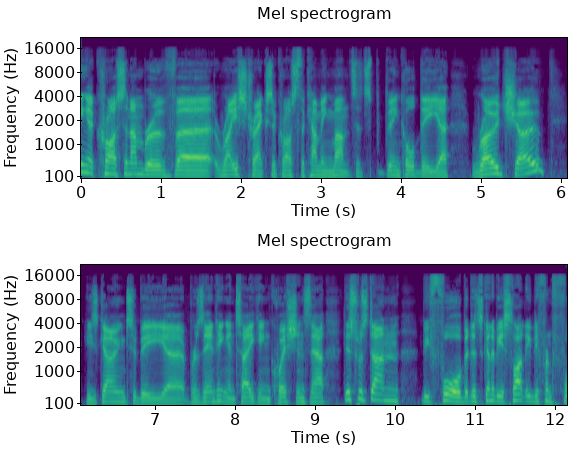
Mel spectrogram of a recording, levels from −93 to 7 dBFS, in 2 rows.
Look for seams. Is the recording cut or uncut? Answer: uncut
